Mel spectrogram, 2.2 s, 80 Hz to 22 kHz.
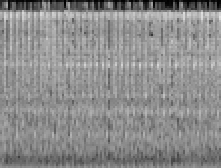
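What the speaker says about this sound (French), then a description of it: "On fait chauffer le moteur." A Chrysler 300C engine idles while warming up, giving a steady, even low rumble with a constant mechanical hum and no changes in revs, heard alone without voices.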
